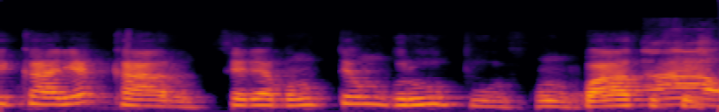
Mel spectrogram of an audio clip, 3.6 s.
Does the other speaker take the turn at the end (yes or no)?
no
